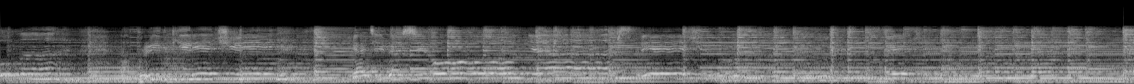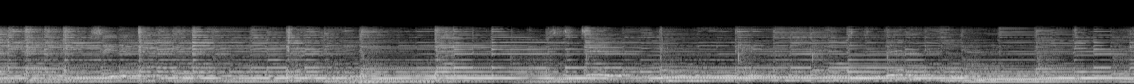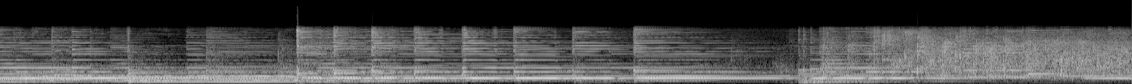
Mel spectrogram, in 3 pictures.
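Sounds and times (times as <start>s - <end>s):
person singing: 0.0s - 27.3s
acoustic guitar playing: 0.0s - 34.0s.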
